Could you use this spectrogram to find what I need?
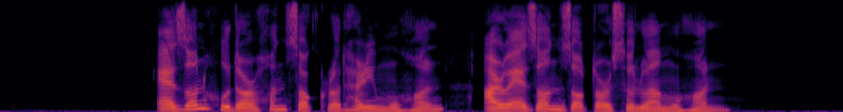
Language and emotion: Assamese, neutral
